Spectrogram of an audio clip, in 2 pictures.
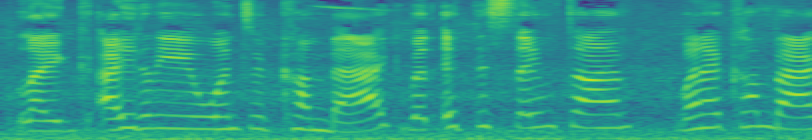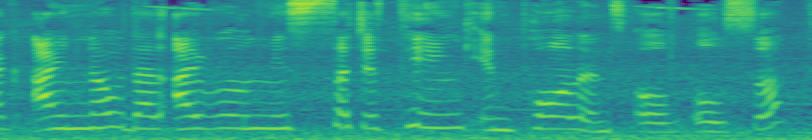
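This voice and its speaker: A woman projects a raised voice at a high pitch with ordinary variation, barely pausing at a moderate pace. Noticeable background noise and audible room echo surround her. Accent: Turkish. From Turkey. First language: Turkish. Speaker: exchange student. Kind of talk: interview. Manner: halting.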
